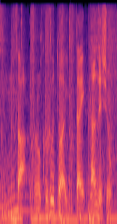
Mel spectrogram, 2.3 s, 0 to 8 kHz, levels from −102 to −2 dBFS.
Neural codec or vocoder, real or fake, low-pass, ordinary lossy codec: none; real; 7.2 kHz; MP3, 64 kbps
